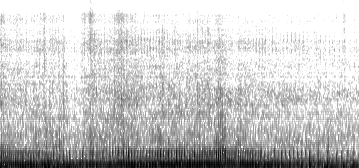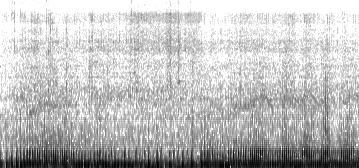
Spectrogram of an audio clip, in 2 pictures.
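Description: A dirt bike engine revs and sputters up close, rising and falling.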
